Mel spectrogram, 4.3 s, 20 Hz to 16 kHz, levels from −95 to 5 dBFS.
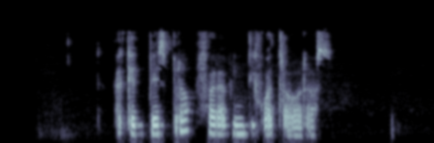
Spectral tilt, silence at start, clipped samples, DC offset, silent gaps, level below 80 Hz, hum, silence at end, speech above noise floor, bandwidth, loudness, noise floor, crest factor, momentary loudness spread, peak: -4 dB/octave; 1.15 s; under 0.1%; under 0.1%; none; -70 dBFS; none; 1.05 s; 58 dB; 8 kHz; -24 LUFS; -81 dBFS; 22 dB; 7 LU; -4 dBFS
